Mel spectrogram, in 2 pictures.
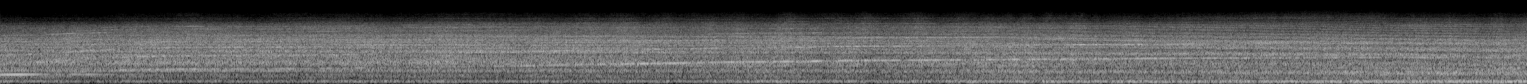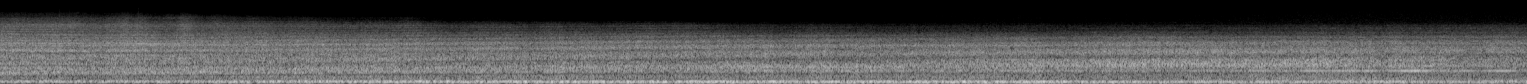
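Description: Airbus A330 twin-jet airliner on its takeoff roll, engines spooling up: a whine that rises in pitch over the first dozen seconds above a steady jet roar, which grows heavier and deeper in the second half.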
